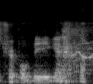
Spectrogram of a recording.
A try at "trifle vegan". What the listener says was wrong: It's not triple. The P is actually an F sound. It's the trifle vegan.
